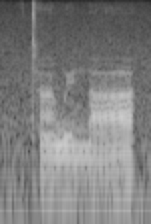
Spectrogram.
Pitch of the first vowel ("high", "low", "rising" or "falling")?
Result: low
